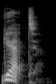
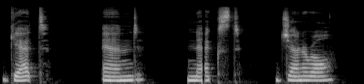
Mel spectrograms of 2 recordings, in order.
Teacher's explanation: The lips are farther apart than for the A and the lips are relaxed. The tongue is also relaxed and in the mid- high position. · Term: E as in get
